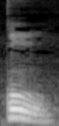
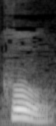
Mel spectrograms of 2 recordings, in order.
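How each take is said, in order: First: The consonant sounds heavy, deep toward the throat. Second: The consonant sounds light, not deep in the throat. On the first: The speaker calls it right. "seharusnya ku. Getaran terasa di pangkal lisan yang berat ke tenggorokan" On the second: The speaker calls it wrong. "itu keliru"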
